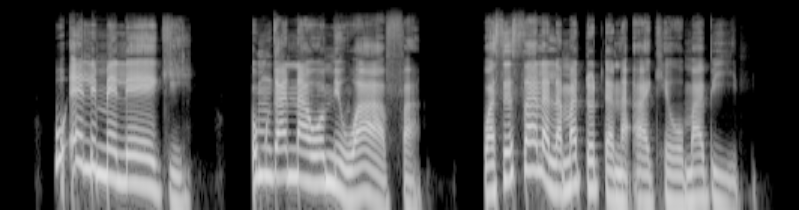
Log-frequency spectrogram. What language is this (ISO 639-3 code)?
nde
